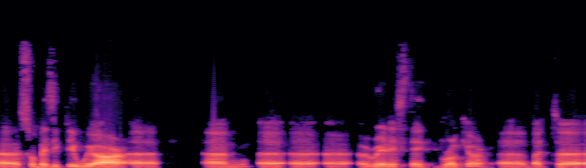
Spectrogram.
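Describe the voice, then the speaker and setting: A man speaks in a French accent. His pace is fairly slow. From France. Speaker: company CEO. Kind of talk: interview. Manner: halting, many fillers.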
